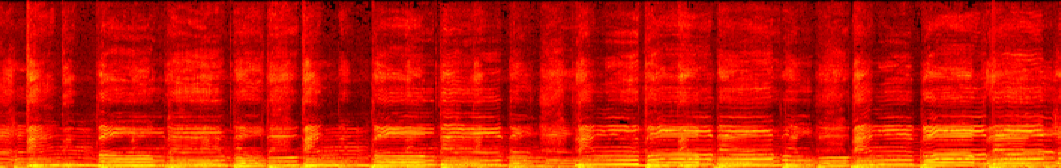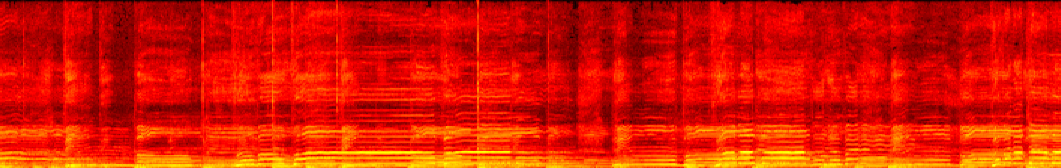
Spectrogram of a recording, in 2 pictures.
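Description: A woman singing into a microphone, accompanied by a double bass.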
